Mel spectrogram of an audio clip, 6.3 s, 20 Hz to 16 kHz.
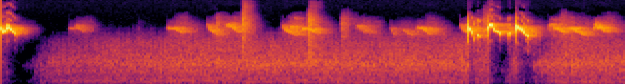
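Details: Malaysian Mata Puteh, a caged Oriental white-eye in light moult while being brought into form, recorded 24 August 2023. Soft scattered high twitters at first, then a louder quick cluster of sharp, descending whistles near the end.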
